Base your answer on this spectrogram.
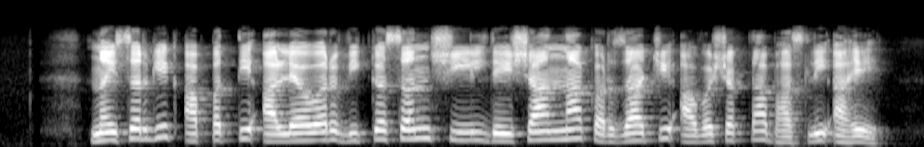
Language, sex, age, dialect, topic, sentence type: Marathi, female, 51-55, Standard Marathi, banking, statement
